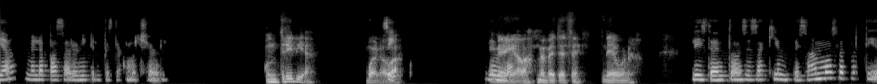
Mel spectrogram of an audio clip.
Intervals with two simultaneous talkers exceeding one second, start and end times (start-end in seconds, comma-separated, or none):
none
